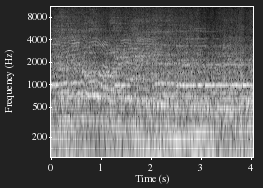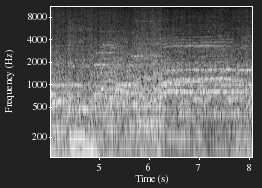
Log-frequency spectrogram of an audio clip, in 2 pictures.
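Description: A mixed choir of young male and female voices singing together, with long held notes.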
